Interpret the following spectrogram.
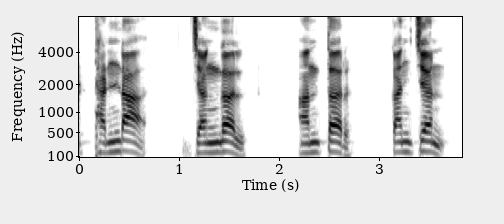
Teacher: अनुस्वार छोटी अंग जिसे बोलते हैं, अंग की बिंदी लगी होती है। अनुस्वार के उच्चारण में वायु नाक से निकलती है और उच्चारण झटके के साथ होता है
